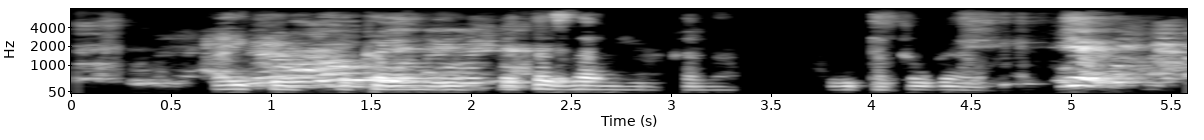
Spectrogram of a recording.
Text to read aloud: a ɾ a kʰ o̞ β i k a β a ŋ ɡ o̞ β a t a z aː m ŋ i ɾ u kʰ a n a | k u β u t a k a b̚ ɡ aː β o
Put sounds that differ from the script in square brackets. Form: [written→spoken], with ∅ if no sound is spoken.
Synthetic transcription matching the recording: a ɾ [a→i] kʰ o̞ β [i→a] k a β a ŋ ɡ o̞ β a t a z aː m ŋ i ɾ u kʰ a n a | k u β u t a k a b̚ ɡ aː β o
